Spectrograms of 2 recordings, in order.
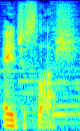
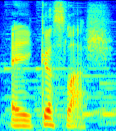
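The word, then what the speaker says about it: Aegislash: The most common pronunciation I've heard is a slash, which is how I pronounce it, but I've also heard it being pronounced a glash. If we split the name up, we have slash and this word. How does one pronounce this? Well, I have heard the combo of ae make the a sound.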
